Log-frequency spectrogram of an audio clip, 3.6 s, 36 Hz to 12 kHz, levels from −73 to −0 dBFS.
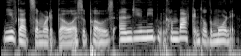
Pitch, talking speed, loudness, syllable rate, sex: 185 Hz, 250 wpm, -17 LUFS, 6.7 syllables/s, female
